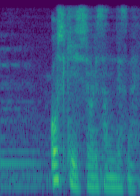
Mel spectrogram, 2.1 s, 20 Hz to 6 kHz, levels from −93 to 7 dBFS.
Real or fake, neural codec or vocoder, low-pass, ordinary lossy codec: fake; autoencoder, 48 kHz, 128 numbers a frame, DAC-VAE, trained on Japanese speech; 5.4 kHz; none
